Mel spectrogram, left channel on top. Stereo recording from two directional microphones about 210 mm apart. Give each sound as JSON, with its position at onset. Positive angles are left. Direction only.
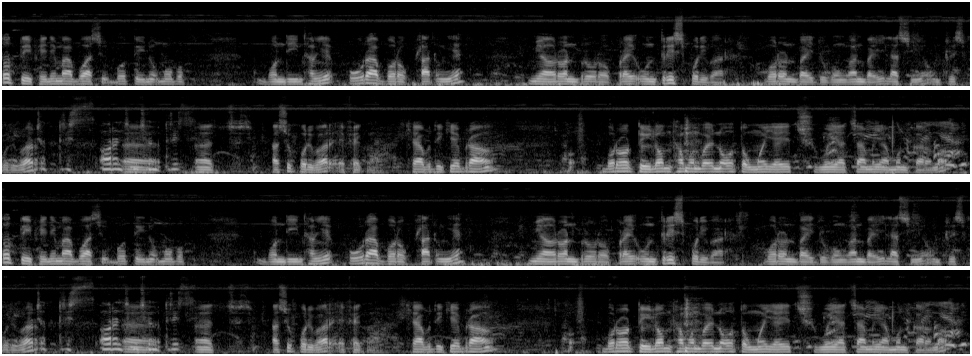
{"t": 0.0, "sound": "speech", "side_deg": 5}
{"t": 10.0, "sound": "a woman's voice", "side_deg": -25}
{"t": 11.6, "sound": "speech", "side_deg": 5}
{"t": 15.7, "sound": "speech", "side_deg": 5}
